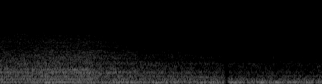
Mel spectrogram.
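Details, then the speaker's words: Pure Enrichment air purifier, about four years old, after oiling the fan motor bearings, in sleep mode: soft steady low whoosh, nearly silent again. "now it's nearly silent again"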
